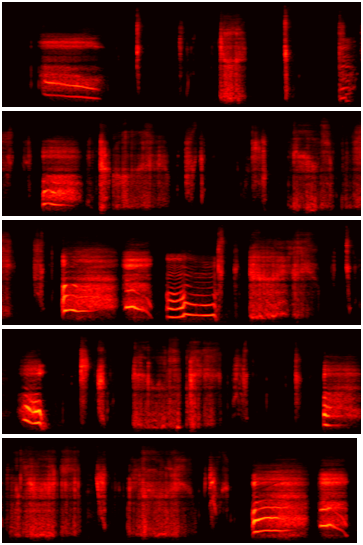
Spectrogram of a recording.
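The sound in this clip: Wet mouth sucking and smacking sounds from an ASMR roleplay, made up of many short clicky bursts separated by brief silences, with a few soft breathy vocal sounds mixed in.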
